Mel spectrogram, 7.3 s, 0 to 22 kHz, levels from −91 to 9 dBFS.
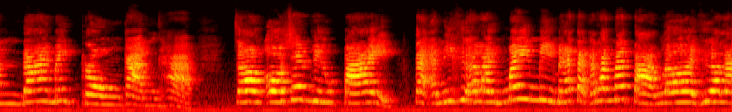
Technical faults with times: none

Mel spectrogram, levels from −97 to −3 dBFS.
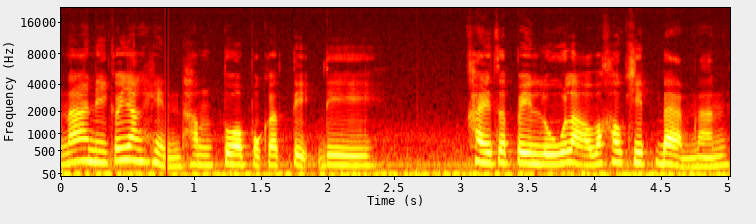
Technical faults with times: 0.78-0.80 block of digital silence
1.73 block of digital silence
2.67 block of digital silence

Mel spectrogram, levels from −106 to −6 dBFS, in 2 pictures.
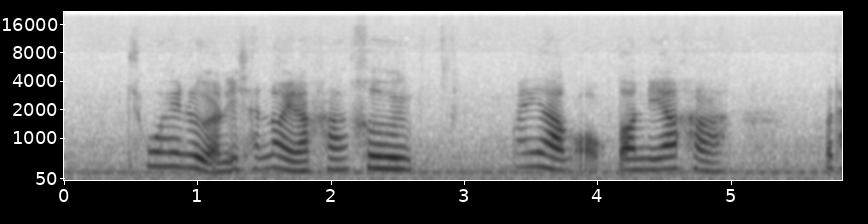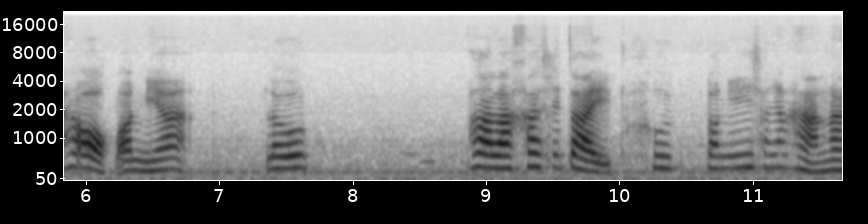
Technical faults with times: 0.89-0.91 lost packet rebuilt from error correction
2.49-2.55 lost packet rebuilt from error correction
8.11-8.15 short concealed packet loss
9.45-9.51 short concealed packet loss
9.49-9.55 lost packet rebuilt from error correction

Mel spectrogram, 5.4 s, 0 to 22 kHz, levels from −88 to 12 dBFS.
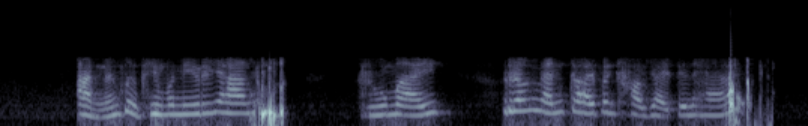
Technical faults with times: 0.00-5.39 GSM full-rate codec
1.66-1.92 GSM bit errors
4.82-5.16 GSM bit errors

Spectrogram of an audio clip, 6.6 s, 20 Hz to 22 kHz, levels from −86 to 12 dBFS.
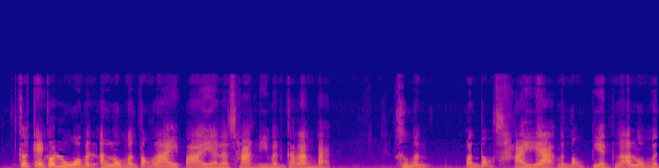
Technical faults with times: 0.00-6.60 HE-AAC compression

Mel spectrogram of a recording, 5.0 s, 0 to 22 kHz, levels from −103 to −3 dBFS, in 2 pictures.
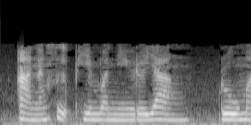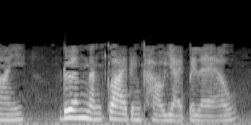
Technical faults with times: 0.00-5.02 AAC compression

